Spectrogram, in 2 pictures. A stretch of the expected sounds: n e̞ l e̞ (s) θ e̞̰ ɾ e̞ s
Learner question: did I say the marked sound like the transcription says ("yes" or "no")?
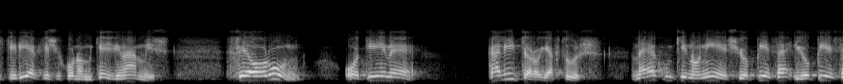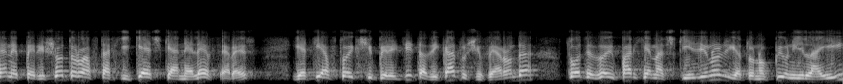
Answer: no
